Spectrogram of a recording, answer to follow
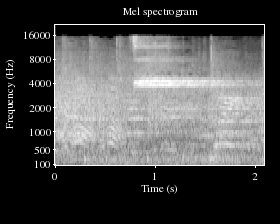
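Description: Gym game sounds with spectators' and players' voices, and a referee's whistle blown once, held for about a second in the middle.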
